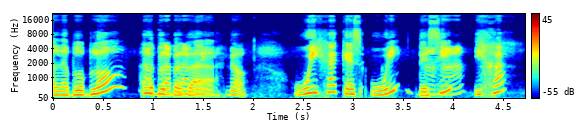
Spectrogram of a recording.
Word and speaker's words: Ouija: y agua a la dobló la verdad no ouija que es we decía hija siguen alemán mujer esa es como se escribe correctamente ok en españa la empezaron a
